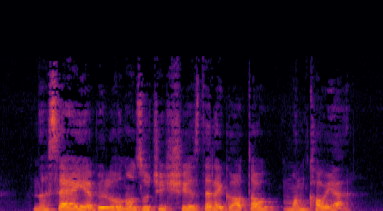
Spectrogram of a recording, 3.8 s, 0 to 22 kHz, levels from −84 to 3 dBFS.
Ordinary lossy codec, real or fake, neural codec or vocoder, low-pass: MP3, 64 kbps; real; none; 19.8 kHz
